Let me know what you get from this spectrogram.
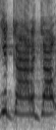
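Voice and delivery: high, loud pep-talk shout; upbeat urging. Retold or imitated. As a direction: push them on with hammed-up zeal. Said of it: "He was, like, real upbeat".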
